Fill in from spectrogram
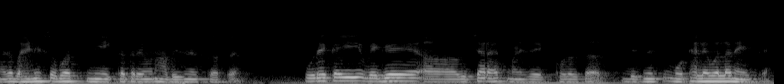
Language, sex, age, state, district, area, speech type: Marathi, male, 18-30, Maharashtra, Raigad, rural, spontaneous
